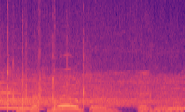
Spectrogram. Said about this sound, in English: Give her a round of applause, guys!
